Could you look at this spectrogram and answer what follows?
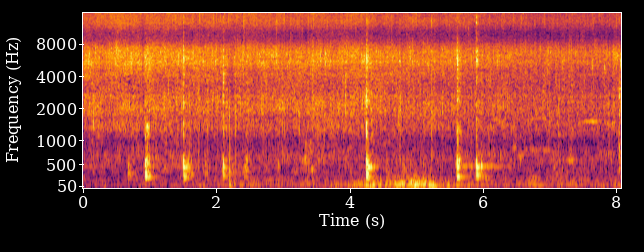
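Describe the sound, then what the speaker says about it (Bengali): Chopped onion with spices fries in a pan with a soft, steady sizzle, punctuated by repeated clicks and scrapes of a spatula stirring against the metal. "এখন একটু খুন্তি দিয়ে নাড়াচাড়া করে পেঁয়াজ একটু ভেজে নিচ্ছি।"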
